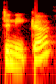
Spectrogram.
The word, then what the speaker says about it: Danika: It's actually pronounced Denika, but don't worry about saying Danica the whole time.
